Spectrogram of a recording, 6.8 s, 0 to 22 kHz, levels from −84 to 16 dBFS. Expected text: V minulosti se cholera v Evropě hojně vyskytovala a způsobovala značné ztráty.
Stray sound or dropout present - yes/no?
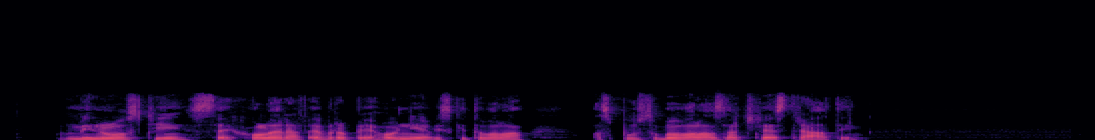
no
